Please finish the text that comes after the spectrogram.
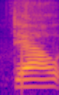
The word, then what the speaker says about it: Tao: explained to me a DA spell Dao but pronounced d w Dow is a path uh a way of doing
